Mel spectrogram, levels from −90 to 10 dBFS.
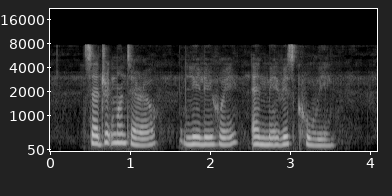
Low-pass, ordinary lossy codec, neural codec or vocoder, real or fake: none; none; codec, 16 kHz, 4.8 kbps, FACodec; fake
